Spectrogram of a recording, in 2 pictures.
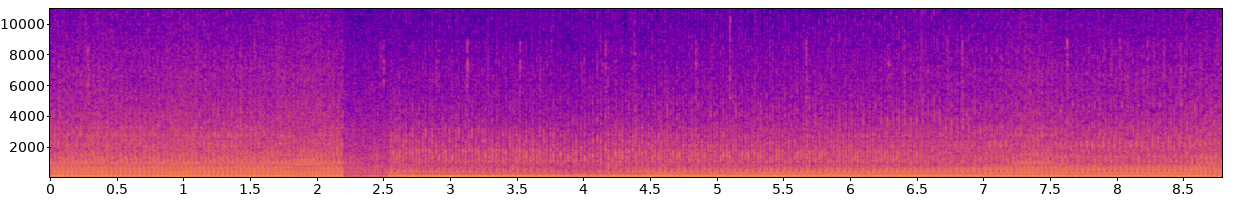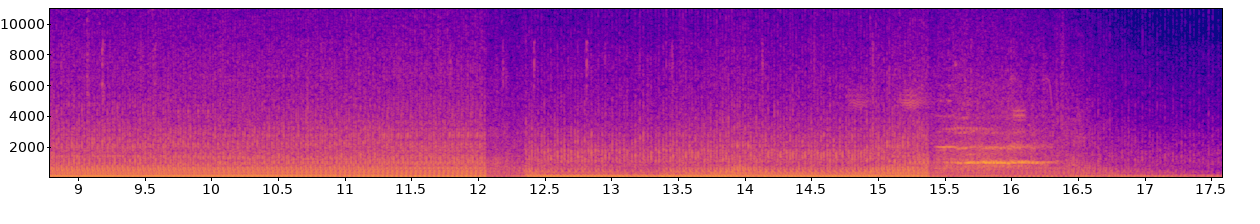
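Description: A motorcycle engine hums steadily and revs as it rides along.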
